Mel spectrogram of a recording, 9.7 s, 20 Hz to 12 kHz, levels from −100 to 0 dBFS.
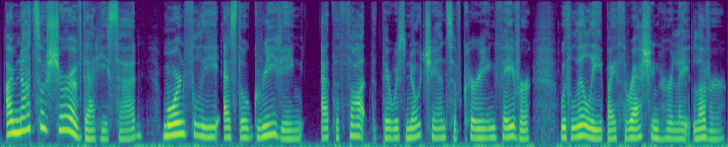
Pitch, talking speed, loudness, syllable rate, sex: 185 Hz, 185 wpm, -20 LUFS, 4.6 syllables/s, female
